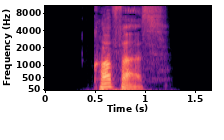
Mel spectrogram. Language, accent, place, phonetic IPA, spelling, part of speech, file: German, Germany, Berlin, [ˈkɔfɐs], Koffers, noun, De-Koffers.ogg
- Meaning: genitive singular of Koffer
